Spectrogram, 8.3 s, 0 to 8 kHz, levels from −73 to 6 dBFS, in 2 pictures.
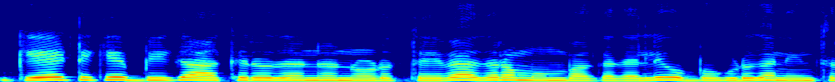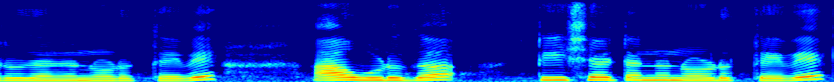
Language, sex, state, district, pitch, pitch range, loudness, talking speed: Kannada, female, Karnataka, Gulbarga, 225 Hz, 210-240 Hz, -21 LUFS, 120 wpm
